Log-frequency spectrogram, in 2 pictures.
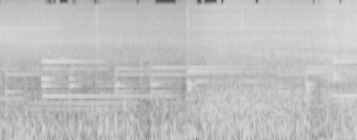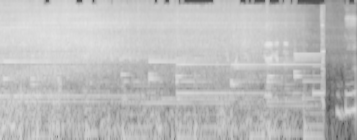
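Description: Waves wash in continuously at a beach in Kerala, giving a steady, full roar of surf. Music with sustained tones plays over the water, and voices can be heard faintly in the background.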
